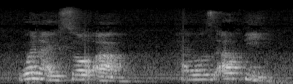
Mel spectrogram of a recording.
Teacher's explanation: The rising tune is also used for phrases and clauses that begin sentences.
